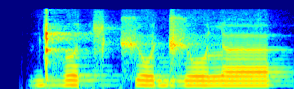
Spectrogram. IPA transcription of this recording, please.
ɖʱ ɤ˩ t͡s t͡ʃ o˩ d͡ʒ o˩ l ɜ˩

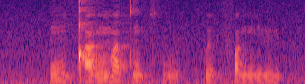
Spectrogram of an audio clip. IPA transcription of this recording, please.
p ũ ǃ a ŋ͡m a t ũ t͡sʰ u | p e p f a ŋ͡m ĩ

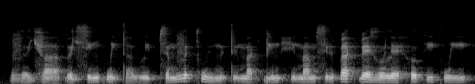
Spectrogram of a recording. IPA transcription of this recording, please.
v ə̤ː˨˩ j v aː˧˩ ɓ ə˧˩ j s i˨˦ ŋ k w ḭ˧˨ t̪ a̤˨˩ w l i˨˩ p̚ s ə˨˦ m v ə˦˥ t̚ k w ɨ̤˨˩ m ɨ̰˧˨ t̪ ɨ̰˧˨ m a˨˩ k̚ ɓ i˨˦ m h ḭ˧˨ m a˨˦ m s ɨ̰˧˥ ɓ a˦˥ k̚ ɓ ɛ˧ ɣ o˧ l ɛ˨˦ h o˧ k i˧ k w i˨˦

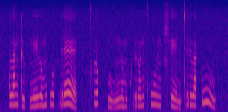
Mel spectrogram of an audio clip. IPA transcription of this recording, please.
l a˥˩ ŋ t ɯː˨˩ k̚ n eː˦˥ l o˦˥ m k w o˦˥ k̚ r ɛː˥˩ | kʰ l o˥˩ k̚ pʰ uː˩˦ ŋ n o˧ m kʰ r o˦˥ n kʰ w u˧ n t͡ɕʰ eː˨˩ n t r ɯ˧ a̯ k uː˥˩

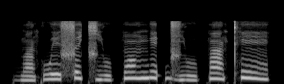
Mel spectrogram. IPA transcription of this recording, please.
b ã˨˩ k w e˧ s ə˥˧ t͡ɕ j u˨˩ p ɔ̃˦ ŋ e˦ ʔ d͡z j u˨˩ p ã˥˧ kʰ ẽ˥˧

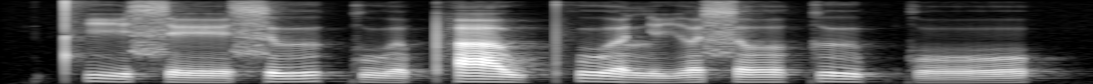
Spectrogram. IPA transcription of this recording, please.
t̪ʰ i˥˨ s eː˧˩ s ɯː˧˥ k u˧˩ ə̯ pʰ aː˥˨ w pʰ u˥˨ ə̯ l i˩˧ ə̯ s ɤː˧ k ɯː˥˨ p̚ k oː˩˧

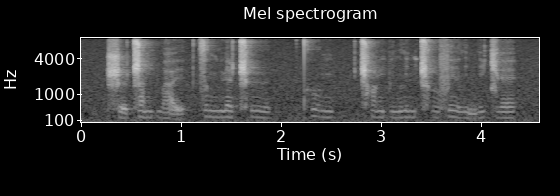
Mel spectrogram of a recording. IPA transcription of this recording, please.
ʂ ɻ̩˨˩ ʈ͡ʂ a˦ n p w a̰˨˩ ɪ̯ | t͡s ɤ˦ ŋ l ɥ ɛ˦ ʈ͡ʂʰ ɻ̩˥˨ | t̪ʰ ɤ˥˨ ŋ | ʈ͡ʂʰ ɑ˥˨ ŋ p i˨˦ n l i˥˨ ŋ ʈ͡ʂʰ ɤ˨˦ f e˥˨ ɪ̯ l ḭ˨˩ ŋ l i˥˨ t͡ɕ ɥ ɛ˨˦

